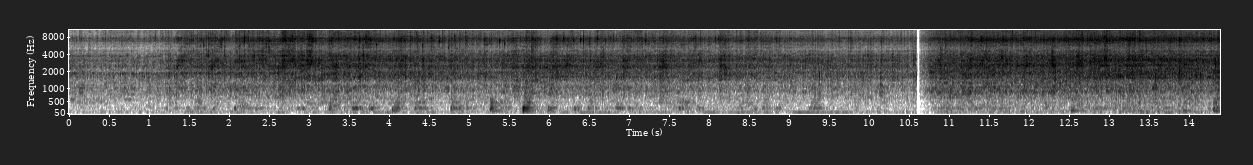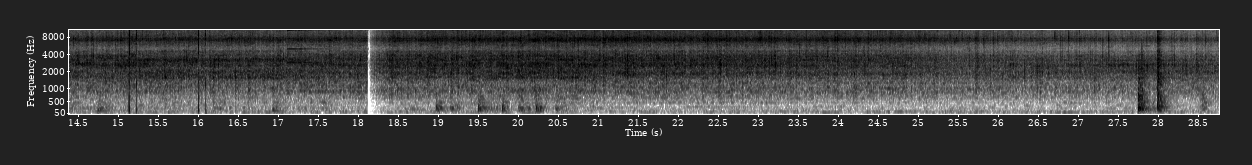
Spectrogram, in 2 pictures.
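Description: Ground spice paste of shallots, garlic, chili and kencur sizzling in oil in a nonstick frying pan on low heat, with a spatula scraping and knocking against the pan as it is stirred. Two sharp knocks near the end are the loudest sounds.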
